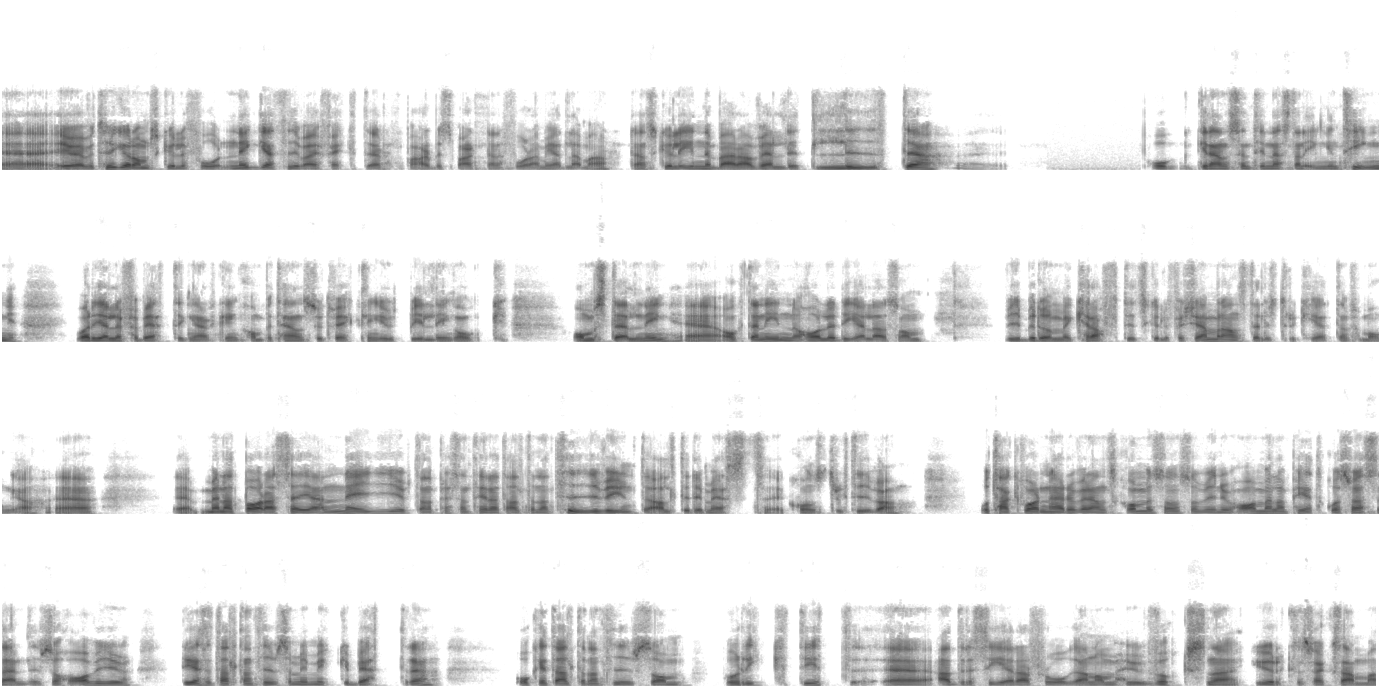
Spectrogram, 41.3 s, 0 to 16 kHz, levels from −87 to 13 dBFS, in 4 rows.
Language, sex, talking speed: Swedish, male, 150 wpm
